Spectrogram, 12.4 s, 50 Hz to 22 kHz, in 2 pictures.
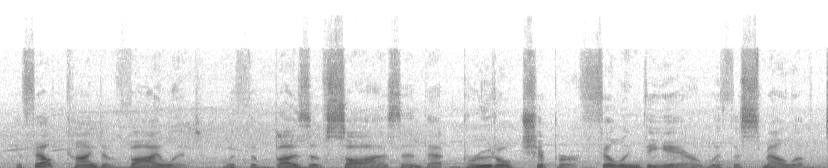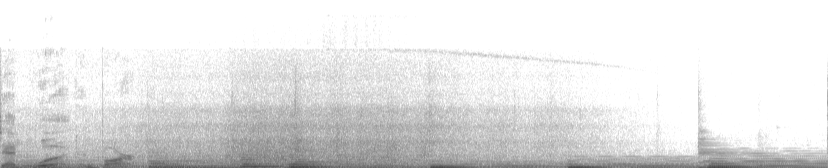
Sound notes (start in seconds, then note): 7.6 chipper grinding; 7.6 sad piano music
